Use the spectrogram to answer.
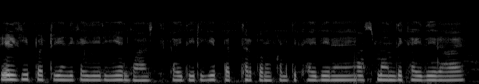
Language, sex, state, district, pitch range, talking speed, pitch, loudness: Hindi, female, Uttar Pradesh, Budaun, 195-205 Hz, 285 wpm, 200 Hz, -39 LUFS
